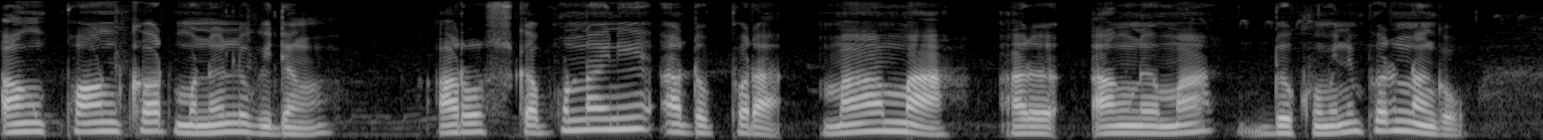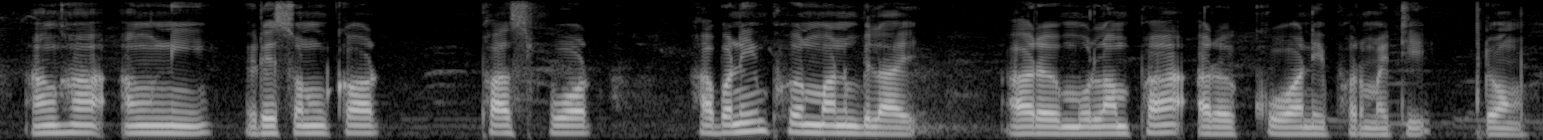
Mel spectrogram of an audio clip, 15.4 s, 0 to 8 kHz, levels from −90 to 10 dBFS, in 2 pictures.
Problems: none marked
